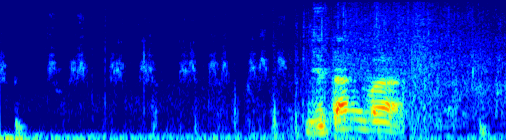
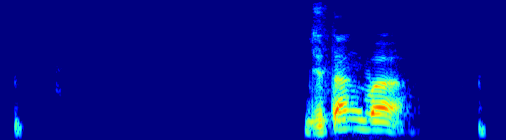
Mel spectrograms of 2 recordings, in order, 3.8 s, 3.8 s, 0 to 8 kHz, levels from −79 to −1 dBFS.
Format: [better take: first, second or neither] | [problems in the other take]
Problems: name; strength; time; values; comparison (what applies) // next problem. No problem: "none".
second | background sound (Fowl); 16 dB below the speech // room echo; dies away in 0.4 s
